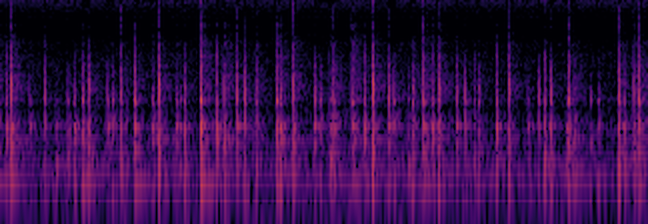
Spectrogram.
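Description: Long painted fingernails of both hands tap quickly on a large, hollow corrugated cardboard shipping box. The result is a rapid, uneven run of short, dry, clicky taps with a hollow mid-range tone and almost no ring.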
